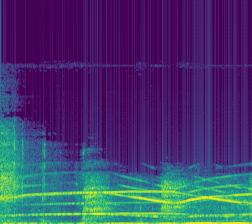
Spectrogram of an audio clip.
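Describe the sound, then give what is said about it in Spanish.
A police car siren wails loudly as police pass by in the streets of a housing estate, its tones sweeping steadily up and down over a deep engine rumble, with no one speaking. “Los policías pasan de largo.”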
